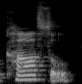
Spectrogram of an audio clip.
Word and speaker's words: castle: was pronounced often because we have words with a t in the Middle where the t is not pronounced for example Castle mortgage listen but if you want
